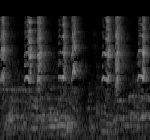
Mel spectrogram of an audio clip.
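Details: Caged long-tailed shrike in Indonesia calling as someone passes, harsh, scratchy high bursts in quick pairs, separated by short pauses, with faint lower sounds between.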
